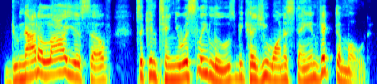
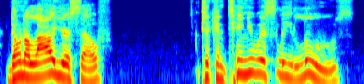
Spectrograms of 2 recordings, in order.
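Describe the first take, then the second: First: Said in the usual way. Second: Slow, each word weighed; deliberate slow warning to a struggling team; slow emphatic warning. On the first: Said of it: "same point repeated at speed". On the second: Shown as a demonstration. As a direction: drive it home slowly, like a coach. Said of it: "coach repeating the key point".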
